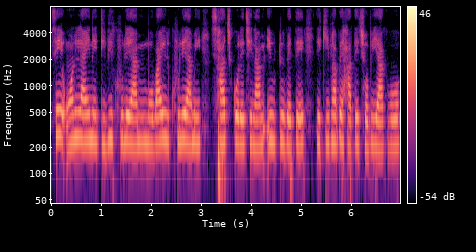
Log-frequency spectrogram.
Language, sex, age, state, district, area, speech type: Bengali, female, 60+, West Bengal, Purba Medinipur, rural, spontaneous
